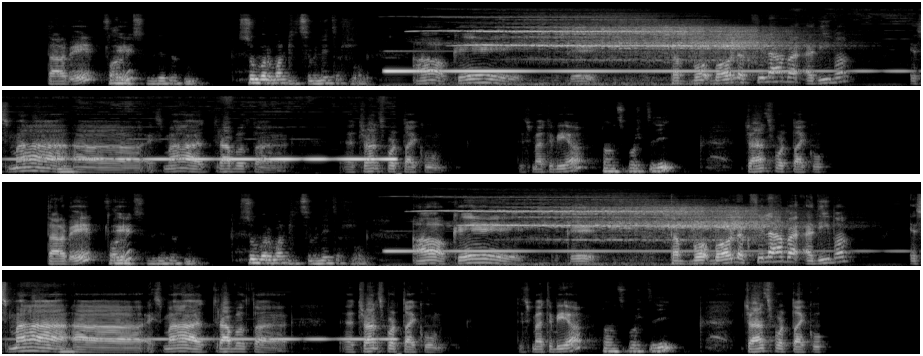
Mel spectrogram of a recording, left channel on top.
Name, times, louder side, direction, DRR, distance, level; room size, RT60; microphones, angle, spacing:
voice 1, 0.5-1.3 4.1-5.2 5.6-6.0 6.2-8.5 9.1-12.0 12.6-13.6 14.4-15.1 16.3-17.4, right 5 dB, 75° right, 0.8 m, -25 dB
voice 2, 1.1-1.9 2.4-3.7 9.7-9.9 15.2-15.9, left 1 dB, 60° left, 1.4 m, -28 dB
sound 1, 3.8-13.2, left 9 dB, 75° left, 0.3 m, -24 dB
sound 2, 4.0-8.2, left 1 dB, 15° left, 1.1 m, -23 dB
3.3 x 3.1 x 3.0 m
head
